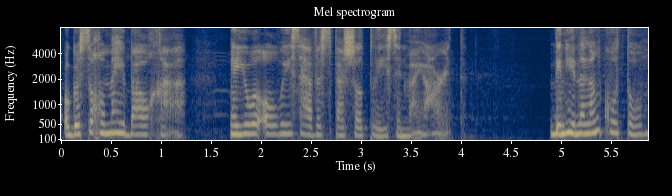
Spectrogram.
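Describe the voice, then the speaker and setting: A woman's voice: on the high side, normal speed, dry recording. A woman with a Filipino Bisaya accent playing a generous, lovestruck young woman in a radio drama, with earnest, emotional delivery. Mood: sad, reflective.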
